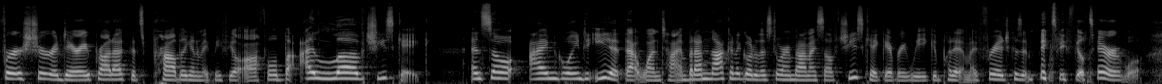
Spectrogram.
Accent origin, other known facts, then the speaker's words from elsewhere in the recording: Arizona, United States; I grew up in Arizona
